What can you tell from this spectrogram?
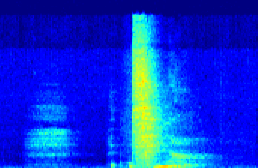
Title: Rapid sneezing from my cold (and nose blows)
